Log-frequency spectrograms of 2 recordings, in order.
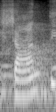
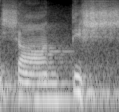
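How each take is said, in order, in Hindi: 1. शब्द सादे स्वर से खत्म होता है, अंत में कोई साँस नहीं। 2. शब्द के अंत में एक अतिरिक्त साँस वाली h की आवाज़ जुड़ी होती है। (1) "शांति नहीं"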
